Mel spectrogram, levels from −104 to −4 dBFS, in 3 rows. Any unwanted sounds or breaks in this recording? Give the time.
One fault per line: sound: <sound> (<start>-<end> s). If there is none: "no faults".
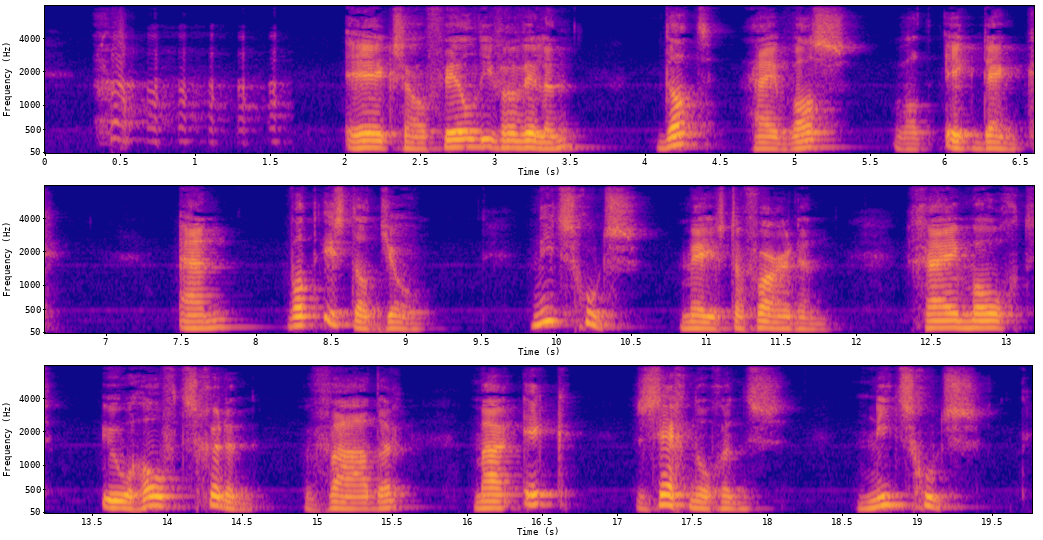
sound: laugh (0.3-1.7 s)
